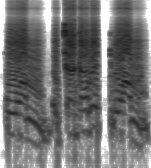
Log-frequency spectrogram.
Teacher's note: অনুস্বার আছে, তাহলে উচ্চারণটা হবে অনুস্বারের পরিবর্তে ম উচ্চারণ হবে, আর তয়ের নিচে বফল থাকায় তুয় উচ্চারণটা হবে।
